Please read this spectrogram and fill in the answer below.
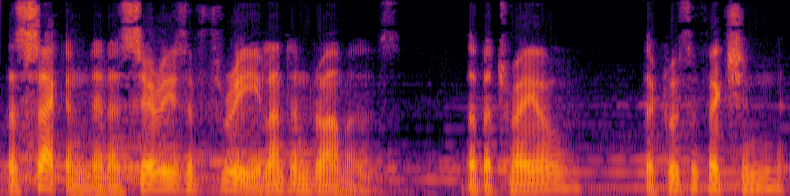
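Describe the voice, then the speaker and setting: A man with a very low voice narrates a radio drama with solemn weight. His delivery rises and falls expressively over clear background music, in a dull lo-fi recording. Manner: grave, dramatic, measured.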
